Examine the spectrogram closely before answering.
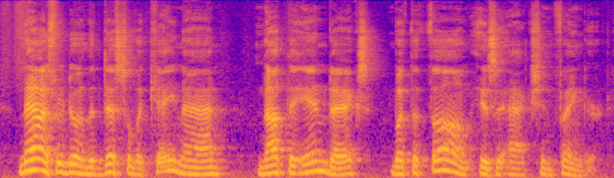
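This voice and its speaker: A man talks at a moderate pace with a fairly high, somewhat breathy voice. His pitch varies in an ordinary way. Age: 80s+. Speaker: dentist and dental educator. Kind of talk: tutorial.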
